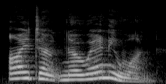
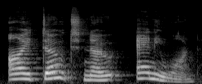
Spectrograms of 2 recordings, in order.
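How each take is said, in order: First: The words run together with a linking w. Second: The words are said separately, without a linking w. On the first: "linking w" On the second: "without linking"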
